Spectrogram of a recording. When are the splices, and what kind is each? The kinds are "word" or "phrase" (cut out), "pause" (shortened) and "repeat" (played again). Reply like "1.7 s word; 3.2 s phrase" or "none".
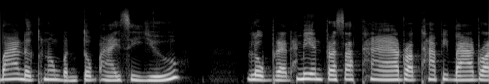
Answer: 3.0 s word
